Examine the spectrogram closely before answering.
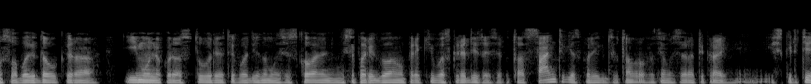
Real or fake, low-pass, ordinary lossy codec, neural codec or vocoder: fake; 5.4 kHz; MP3, 24 kbps; codec, 44.1 kHz, 7.8 kbps, Pupu-Codec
